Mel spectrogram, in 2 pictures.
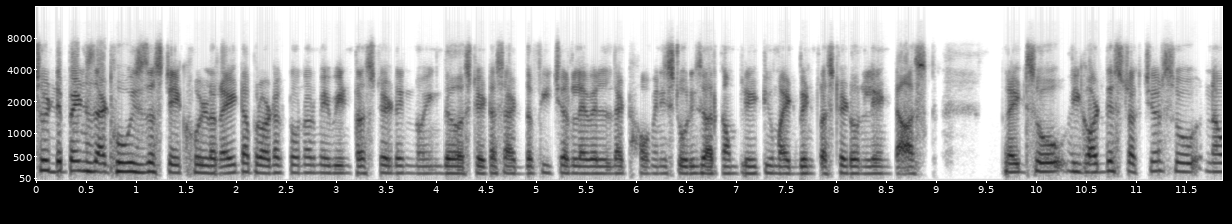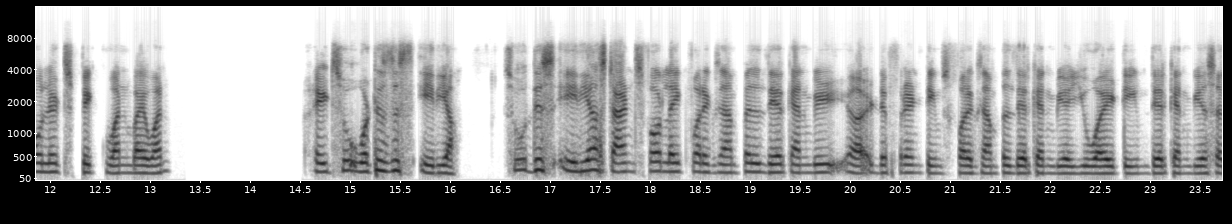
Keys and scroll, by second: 18.1 ctrl+shift+#.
